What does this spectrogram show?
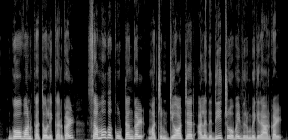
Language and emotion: Tamil, neutral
